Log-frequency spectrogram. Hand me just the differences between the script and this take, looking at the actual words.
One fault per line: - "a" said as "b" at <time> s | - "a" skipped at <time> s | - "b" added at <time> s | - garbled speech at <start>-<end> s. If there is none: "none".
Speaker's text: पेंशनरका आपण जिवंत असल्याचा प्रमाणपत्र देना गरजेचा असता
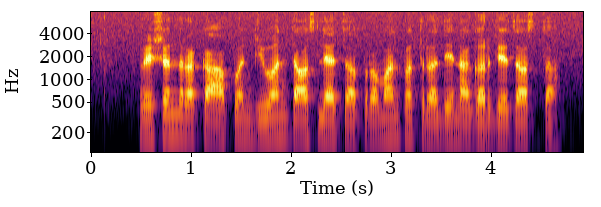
none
